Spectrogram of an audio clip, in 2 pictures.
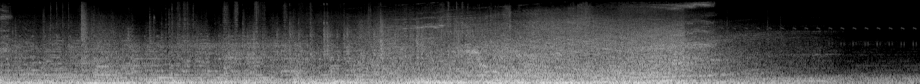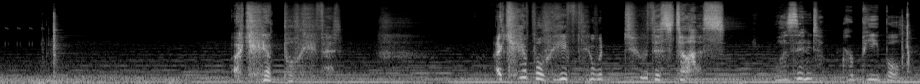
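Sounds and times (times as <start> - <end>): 
gunfire and explosions from an attack on a city: 0.0 - 9.8
speech: 14.4 - 18.3.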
